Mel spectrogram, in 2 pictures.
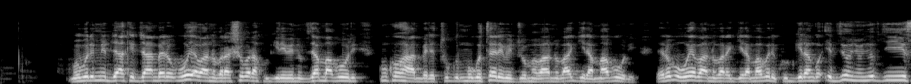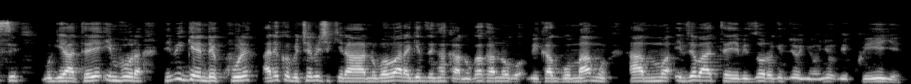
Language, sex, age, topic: Rundi, male, 25-35, agriculture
